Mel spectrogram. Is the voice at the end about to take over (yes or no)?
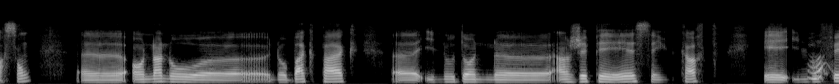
no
